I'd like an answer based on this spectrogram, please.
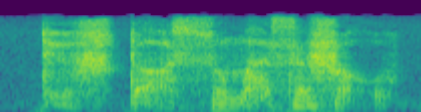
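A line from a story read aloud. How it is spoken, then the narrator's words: Hiss. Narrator (Russian): прошипел Харди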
